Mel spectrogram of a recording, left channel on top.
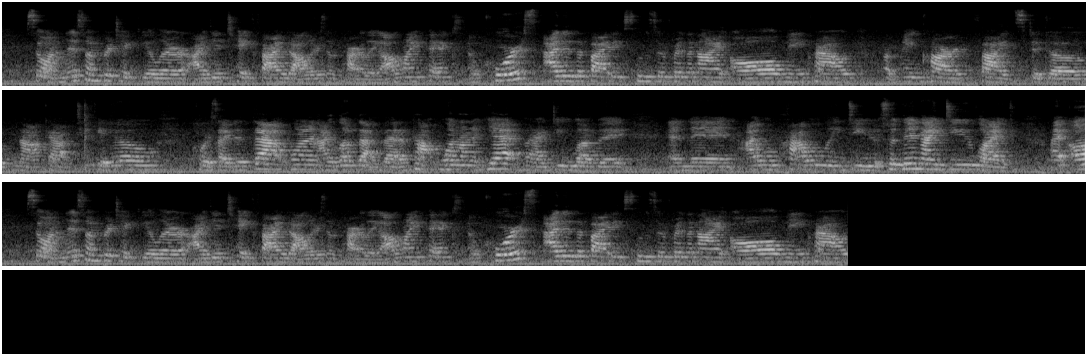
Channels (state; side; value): drops out; right; at 8.5 s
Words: So on this one particular, I did take $5 and parlay all my picks. Of course, I did the fight exclusive for the night, all main card fights to go knockout TKO. Of course, I did that one. I love that bet. I've not won on it yet, but I do love it. And then I will probably do, so then I do like, I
